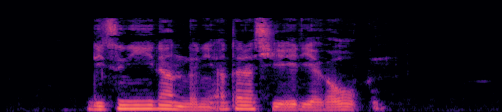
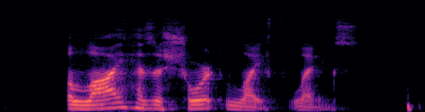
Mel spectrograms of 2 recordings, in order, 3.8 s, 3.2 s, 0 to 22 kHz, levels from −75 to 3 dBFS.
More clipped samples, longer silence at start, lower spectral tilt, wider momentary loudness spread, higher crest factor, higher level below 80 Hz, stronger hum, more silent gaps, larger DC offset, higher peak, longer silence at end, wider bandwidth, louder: neither; first, 0.65 s vs 0.5 s; about the same, -4.5 dB/octave vs -5.5 dB/octave; second, 16 LU vs 20 LU; about the same, 18 dB vs 20 dB; first, -50 dBFS vs -68 dBFS; neither; second, none vs 2.95-3.03 s; neither; about the same, -8 dBFS vs -8 dBFS; first, 0.9 s vs 0.1 s; about the same, 11.5 kHz vs 11.5 kHz; about the same, -24 LUFS vs -26 LUFS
